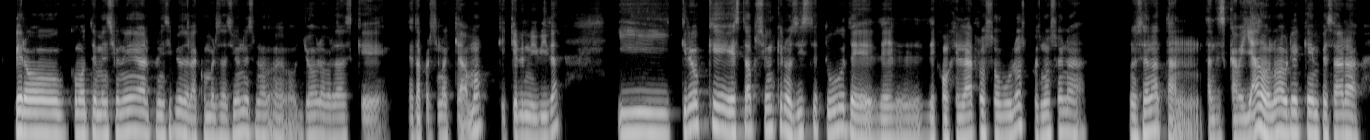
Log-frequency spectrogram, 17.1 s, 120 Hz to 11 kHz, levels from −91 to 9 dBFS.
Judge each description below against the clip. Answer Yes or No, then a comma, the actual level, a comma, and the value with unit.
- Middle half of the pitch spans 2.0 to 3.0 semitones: Yes, average, 2.7 semitones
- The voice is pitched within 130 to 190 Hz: Yes, medium, 140 Hz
